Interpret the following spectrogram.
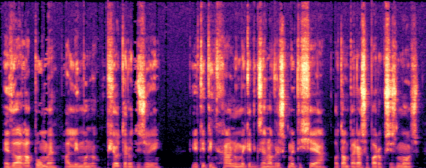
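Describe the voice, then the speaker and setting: A man giving a solemn, theatrical reading of a memoir as a dramatic literary reading. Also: fairly low pitch. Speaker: reader of a memoir.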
